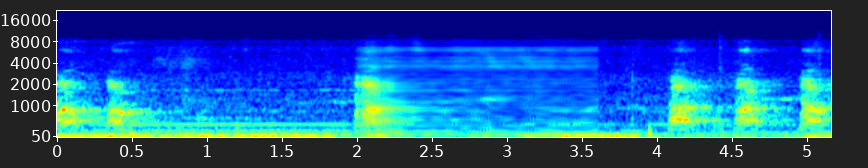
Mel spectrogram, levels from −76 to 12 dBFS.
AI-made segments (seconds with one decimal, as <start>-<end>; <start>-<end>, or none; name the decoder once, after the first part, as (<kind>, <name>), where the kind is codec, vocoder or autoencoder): 2.0-3.6 (vocoder, Vocos)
